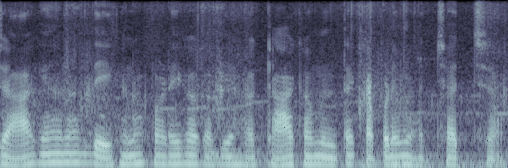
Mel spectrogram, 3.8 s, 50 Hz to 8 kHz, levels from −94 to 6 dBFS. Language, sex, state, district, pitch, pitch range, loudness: Hindi, male, Chhattisgarh, Jashpur, 95 Hz, 90-100 Hz, -19 LUFS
